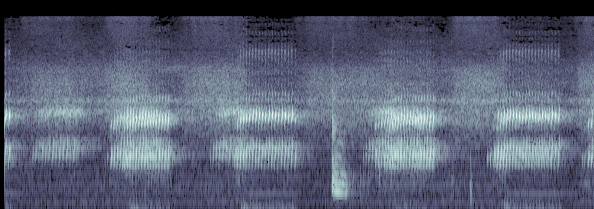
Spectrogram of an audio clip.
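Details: Frogs calling at night at a pond in Virginia: loud, pulsed, trilling calls about a second long, banded and buzzy, repeating in overlapping bouts with short gaps; a brief chirp from another caller midway.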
